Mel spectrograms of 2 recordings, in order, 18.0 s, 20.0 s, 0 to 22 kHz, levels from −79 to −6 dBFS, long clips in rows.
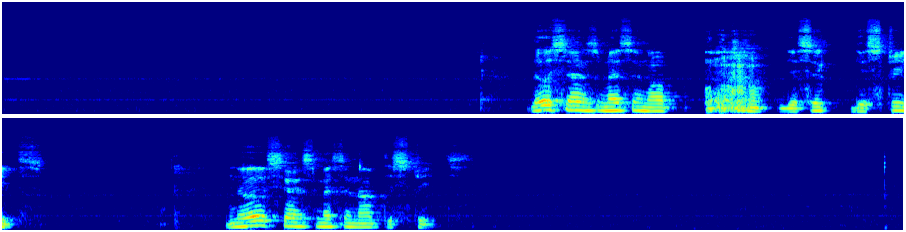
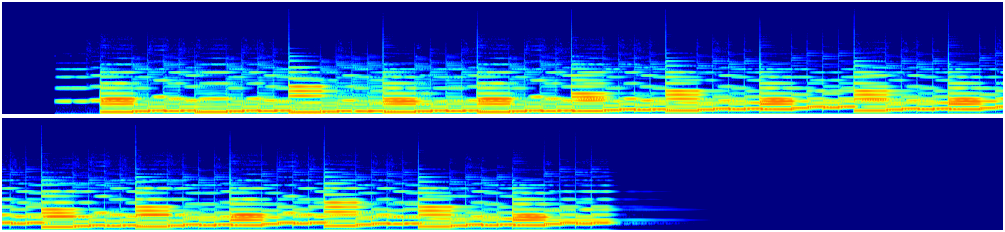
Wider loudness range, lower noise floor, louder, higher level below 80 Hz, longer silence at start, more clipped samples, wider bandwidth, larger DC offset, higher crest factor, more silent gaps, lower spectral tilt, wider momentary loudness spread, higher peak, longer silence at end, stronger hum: first, 9 LU vs 3 LU; second, -72 dBFS vs -88 dBFS; second, -36 LUFS vs -24 LUFS; second, -74 dBFS vs -48 dBFS; first, 4.8 s vs 0.55 s; neither; first, 13 kHz vs 8.6 kHz; second, under 0.1% vs 0.3%; first, 20 dB vs 14 dB; neither; second, -5.5 dB/octave vs -9.5 dB/octave; first, 17 LU vs 6 LU; second, -20 dBFS vs -10 dBFS; first, 4.35 s vs 3.8 s; neither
